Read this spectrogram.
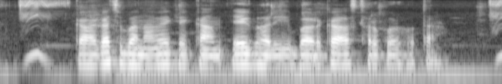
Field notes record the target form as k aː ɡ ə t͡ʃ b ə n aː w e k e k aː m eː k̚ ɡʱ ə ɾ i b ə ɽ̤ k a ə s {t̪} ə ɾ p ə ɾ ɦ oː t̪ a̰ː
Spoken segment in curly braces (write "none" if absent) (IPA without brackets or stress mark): t̪ʰ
